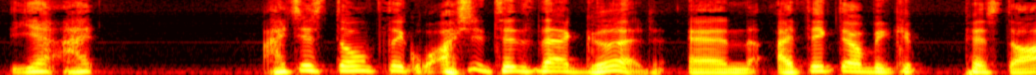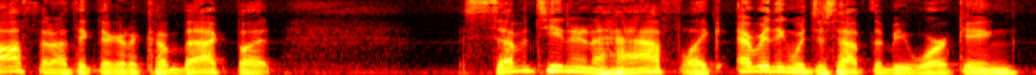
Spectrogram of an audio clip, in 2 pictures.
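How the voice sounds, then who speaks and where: A man's voice: mid-range voice, expressive, moderate pace, dry recording. An American man co-hosting a sports podcast in casual chat, hesitant and circling back over his phrases.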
